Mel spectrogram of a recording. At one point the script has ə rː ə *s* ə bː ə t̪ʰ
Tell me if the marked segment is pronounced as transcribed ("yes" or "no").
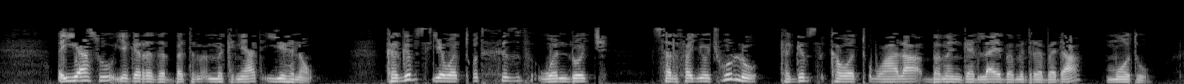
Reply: no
